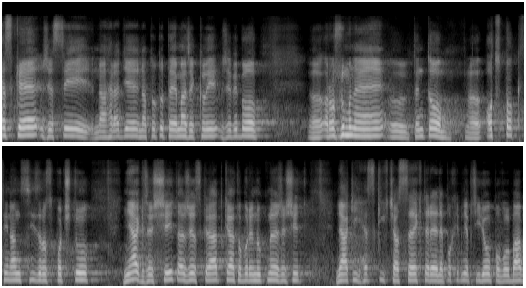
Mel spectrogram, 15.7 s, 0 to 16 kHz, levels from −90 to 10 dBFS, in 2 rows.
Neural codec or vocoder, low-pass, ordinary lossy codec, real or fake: codec, 24 kHz, 1.2 kbps, DualCodec; 10.8 kHz; AAC, 64 kbps; fake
